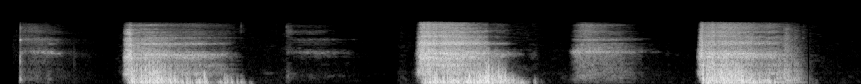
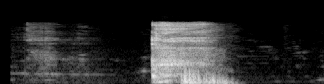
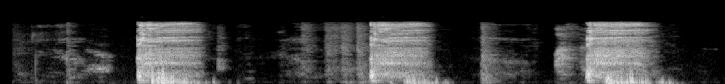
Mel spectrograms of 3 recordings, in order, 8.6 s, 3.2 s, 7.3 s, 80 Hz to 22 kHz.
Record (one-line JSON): {"exhalation_length": "8.6 s", "exhalation_amplitude": 28177, "exhalation_signal_mean_std_ratio": 0.47, "cough_length": "3.2 s", "cough_amplitude": 29048, "cough_signal_mean_std_ratio": 0.38, "three_cough_length": "7.3 s", "three_cough_amplitude": 30530, "three_cough_signal_mean_std_ratio": 0.41, "survey_phase": "beta (2021-08-13 to 2022-03-07)", "age": "18-44", "gender": "Male", "wearing_mask": "No", "symptom_headache": true, "symptom_onset": "4 days", "smoker_status": "Ex-smoker", "respiratory_condition_asthma": false, "respiratory_condition_other": false, "recruitment_source": "REACT", "submission_delay": "-1 day", "covid_test_result": "Negative", "covid_test_method": "RT-qPCR", "influenza_a_test_result": "Negative", "influenza_b_test_result": "Negative"}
